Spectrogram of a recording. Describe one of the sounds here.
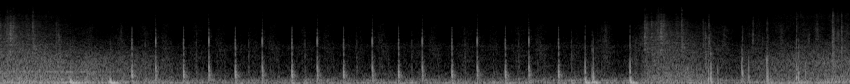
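Footsteps run quickly across a wooden floor.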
